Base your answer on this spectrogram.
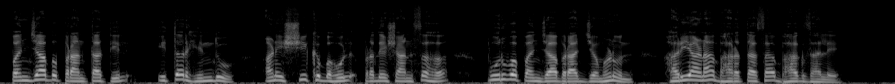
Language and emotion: Marathi, neutral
